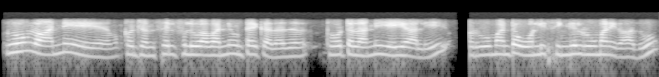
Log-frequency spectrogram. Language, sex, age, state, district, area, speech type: Telugu, female, 30-45, Telangana, Karimnagar, rural, conversation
